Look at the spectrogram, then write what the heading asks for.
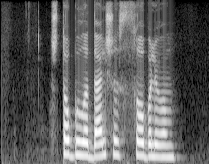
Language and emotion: Russian, neutral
